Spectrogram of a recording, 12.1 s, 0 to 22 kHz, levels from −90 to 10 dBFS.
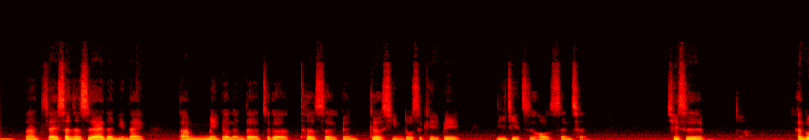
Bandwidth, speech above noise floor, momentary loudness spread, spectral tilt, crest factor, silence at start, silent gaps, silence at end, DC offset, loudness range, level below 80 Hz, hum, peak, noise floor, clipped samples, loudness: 13 kHz; 32 dB; 11 LU; -7 dB/octave; 20 dB; 0 s; none; 0 s; under 0.1%; 7 LU; -52 dBFS; none; -12 dBFS; -63 dBFS; under 0.1%; -32 LUFS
